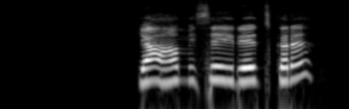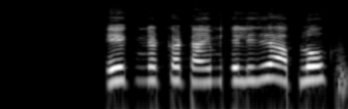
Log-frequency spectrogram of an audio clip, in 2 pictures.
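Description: A man speaks with animation, close by and clear.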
